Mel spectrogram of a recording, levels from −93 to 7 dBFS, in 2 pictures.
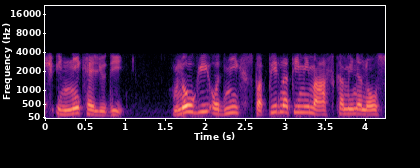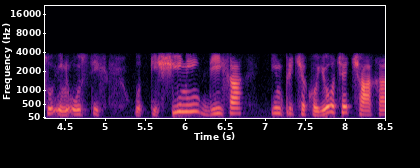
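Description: Throughout the speech, an AMR narrowband mobile codec has squeezed the signal into a 200 Hz to 3.5 kHz line band, leaving nothing above 3.6 kHz. Plainly audible codec damage makes the voice buzzy and synthetic, consistent with a low-bitrate mode around 8 kbit/s.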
